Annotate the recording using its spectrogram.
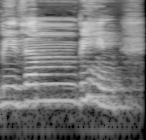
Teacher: बिदम्बिहिम में दाल को नरमी से अदा करें और नून साकिन पर गुन्ना की आवाज़ के साथ पढ़ें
